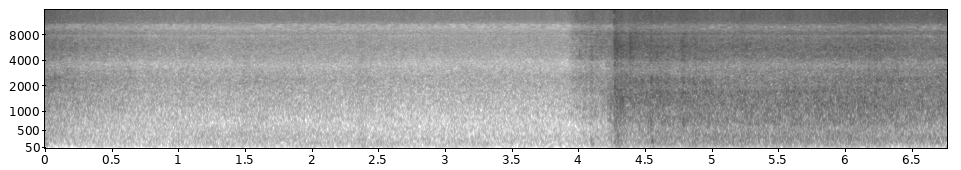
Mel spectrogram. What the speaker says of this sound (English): You hear how the waves sound so intense? It sounds like it's slapping.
